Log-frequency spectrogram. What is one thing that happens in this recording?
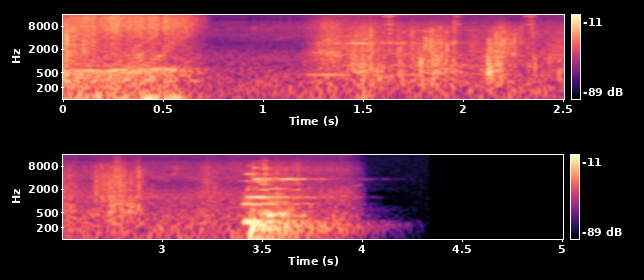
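Footsteps run over grass.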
